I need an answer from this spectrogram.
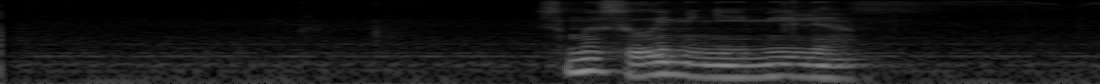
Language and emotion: Russian, neutral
